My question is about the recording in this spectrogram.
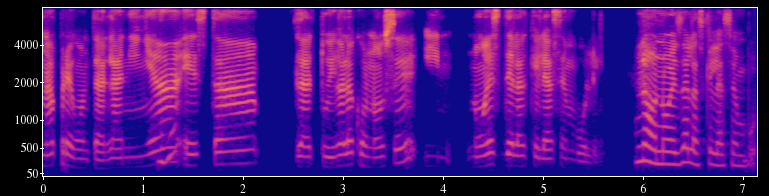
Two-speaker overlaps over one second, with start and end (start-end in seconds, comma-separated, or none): none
